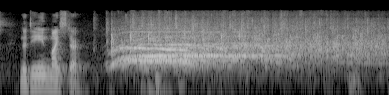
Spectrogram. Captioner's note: cheering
